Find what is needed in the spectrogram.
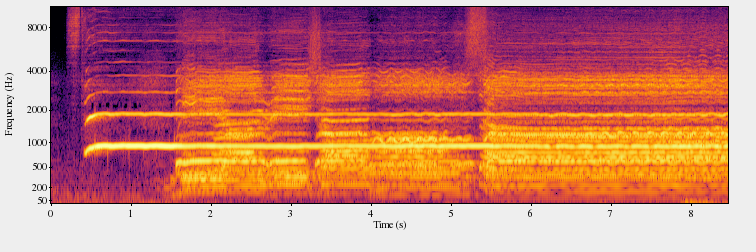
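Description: Mixed a cappella choir singing. After a brief pause a single high note comes in and is held, other voice parts join beneath it about a second later, and the chord swells again past the middle.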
